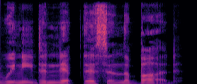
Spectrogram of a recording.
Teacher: Notice that I didn't pronounce the D need, because if I do that, it forces me to take a pause, which slows me down.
